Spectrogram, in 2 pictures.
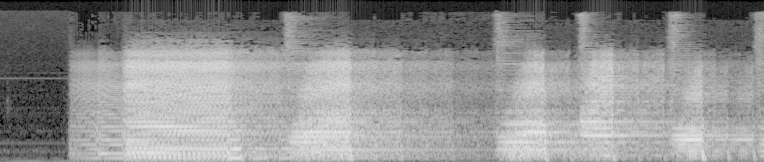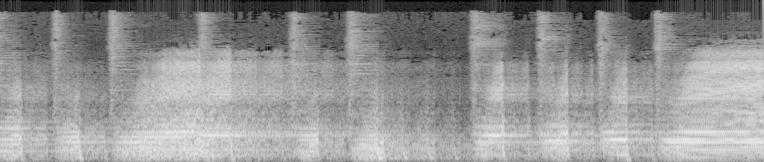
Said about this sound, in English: I haven't used this pedal for years. It's called the Electro-Harmonix Micro Synthesizer. It basically gives your guitar a synth sound. So you can play, you know. Sounds like a keyboard.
